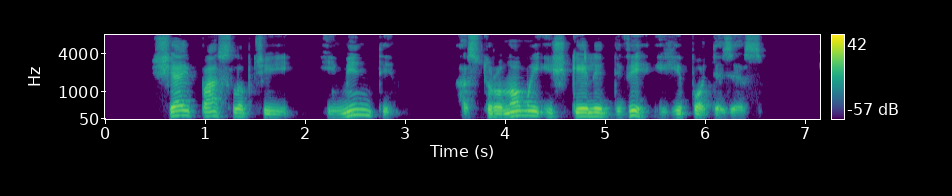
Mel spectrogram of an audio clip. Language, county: Lithuanian, Šiauliai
